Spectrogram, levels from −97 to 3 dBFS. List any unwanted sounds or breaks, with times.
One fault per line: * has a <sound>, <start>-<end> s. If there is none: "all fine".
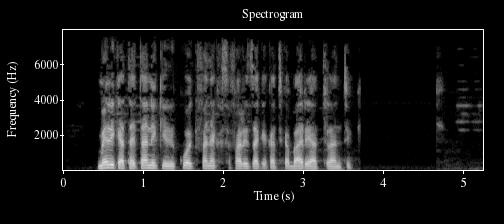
all fine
